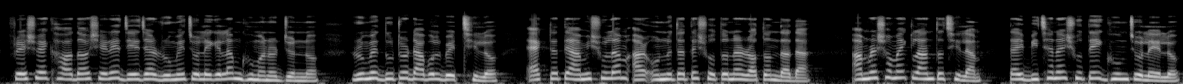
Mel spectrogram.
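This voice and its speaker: A woman narrating a scripted first-person story in an even storytelling manner. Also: a little high, smooth, dry recording, studio quality.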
